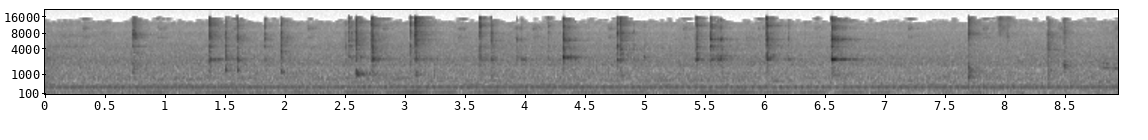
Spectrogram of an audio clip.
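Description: A spoon tapping and scraping against a grinder jar and a steel bowl as ground onion-tomato paste is emptied onto chicken: a run of irregular sharp clicks with a short ring, the loudest about six and a half seconds in, over a steady low hum.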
